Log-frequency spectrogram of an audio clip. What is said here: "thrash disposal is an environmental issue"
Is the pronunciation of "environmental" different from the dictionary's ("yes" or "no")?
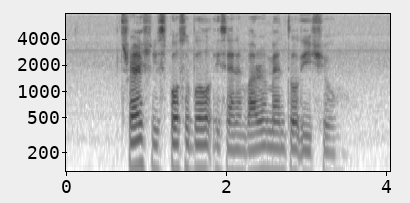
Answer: no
